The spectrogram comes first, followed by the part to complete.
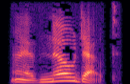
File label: no doubt, female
